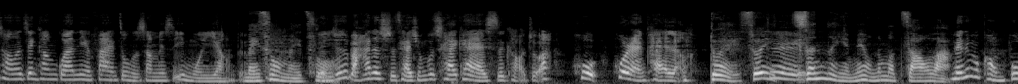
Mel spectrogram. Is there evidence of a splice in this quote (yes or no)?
no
